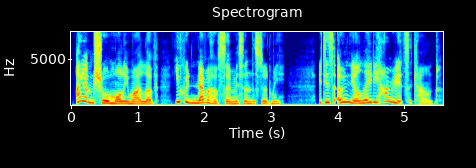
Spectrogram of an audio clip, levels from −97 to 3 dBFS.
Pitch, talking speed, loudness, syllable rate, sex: 280 Hz, 215 wpm, -17 LUFS, 6.2 syllables/s, female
